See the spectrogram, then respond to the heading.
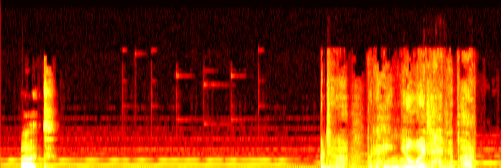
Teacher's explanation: a t sound, the tongue flicks off the roof of your mouth. So, but if he went but I knew, I wouldn't need that tongue flick.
